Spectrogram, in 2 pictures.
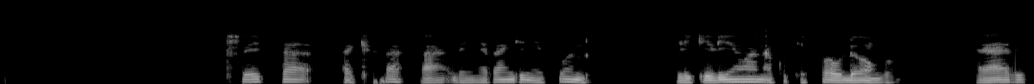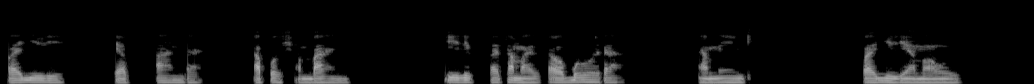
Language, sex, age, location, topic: Swahili, male, 25-35, Dar es Salaam, agriculture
